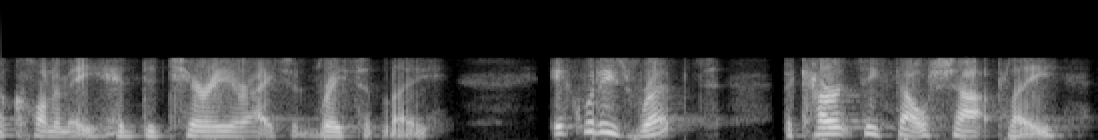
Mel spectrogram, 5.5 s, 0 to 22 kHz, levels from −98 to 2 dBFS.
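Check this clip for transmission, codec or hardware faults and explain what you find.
The speech carries G.726 ADPCM coding damage, plainly audible from start to finish. The codec sends each sample as a few bits describing its difference from an adaptive prediction. Here so few bits are spent that the quantisation error rises into a harsh, rasping hiss that swells and fades with the speech level, which fits the 24 kbit/s mode. A spectrogram shows a hard ceiling at 3.9 kHz and a grainy noise floor tracking each syllable's energy.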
